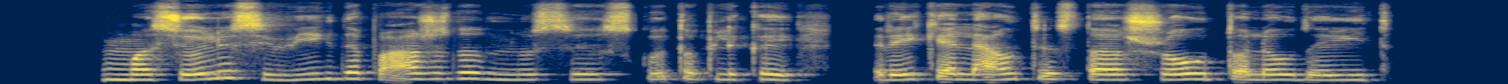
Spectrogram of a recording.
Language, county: Lithuanian, Vilnius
